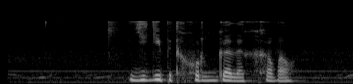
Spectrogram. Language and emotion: Russian, angry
